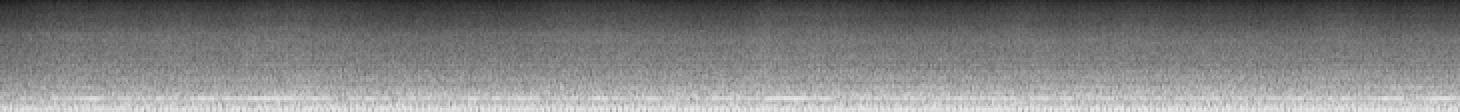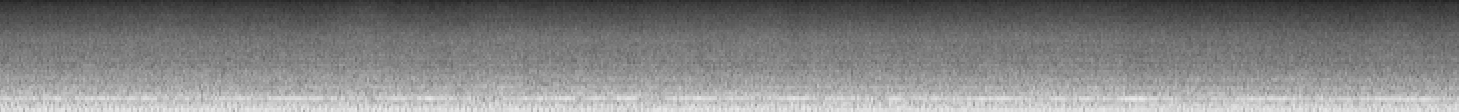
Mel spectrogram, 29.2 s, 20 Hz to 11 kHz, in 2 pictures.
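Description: Diesel engine of a Western Star 4900SF heavy-haul tractor running at a steady, low speed: a constant deep drone with a steady hum over it, no revving. Heard close up from outside the cab beside the exhaust stack.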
